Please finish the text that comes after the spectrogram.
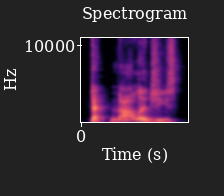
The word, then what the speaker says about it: technologies: It's a secondary stress which means it needs to have some presence of a vowel sound. Not as much presence as nologies, but it needs to have the forward movement and feeling of the vowel.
